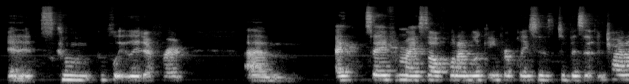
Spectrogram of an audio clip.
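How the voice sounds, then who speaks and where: Chatty young woman with lively, creaky voice. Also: fairly high pitch. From Maine, USA. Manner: chatty, many ums, upbeat. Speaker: teacher recruiter hosting a live Q&A. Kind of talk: casual livestream chat answering comments. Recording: echoey room.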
